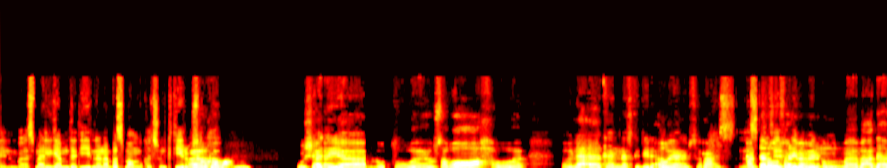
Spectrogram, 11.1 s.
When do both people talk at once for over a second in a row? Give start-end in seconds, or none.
8.8-10.4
